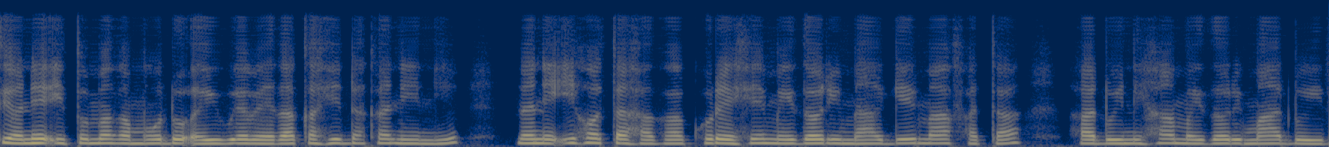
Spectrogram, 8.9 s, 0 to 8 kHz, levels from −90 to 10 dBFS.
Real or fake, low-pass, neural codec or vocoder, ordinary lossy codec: fake; 7.2 kHz; codec, 16 kHz, 0.7 kbps, FocalCodec; none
